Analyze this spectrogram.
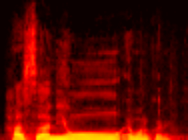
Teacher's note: হাসানিউ এখানে নুনের নিচে দুই জেরের তনবিন, এরপর ওয়াও আসছে, এখানে নুন ওয়াবের সাথে ঈদগাম হয়ে যাবে এবং ঈদগামের একালে পরিমাণ গুণনা হবে।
